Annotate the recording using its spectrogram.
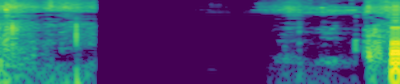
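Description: Faint noise fading out, then about a second of dead silence where two clips are joined, followed by a man's voice starting near the end.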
